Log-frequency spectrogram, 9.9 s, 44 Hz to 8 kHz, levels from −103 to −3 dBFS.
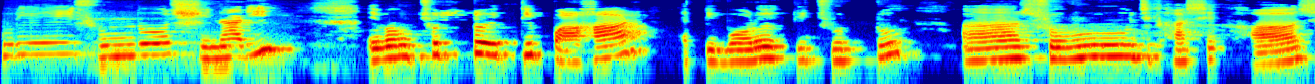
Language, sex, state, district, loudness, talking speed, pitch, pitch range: Bengali, female, West Bengal, Dakshin Dinajpur, -17 LUFS, 90 wpm, 240 Hz, 205-275 Hz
